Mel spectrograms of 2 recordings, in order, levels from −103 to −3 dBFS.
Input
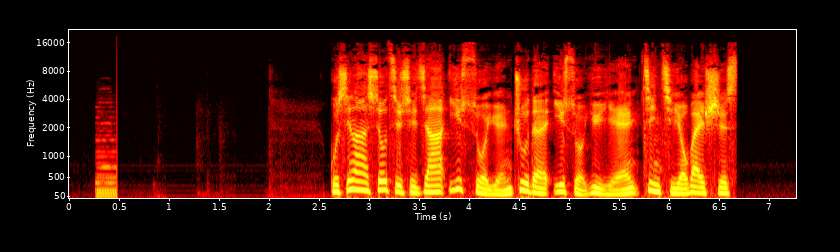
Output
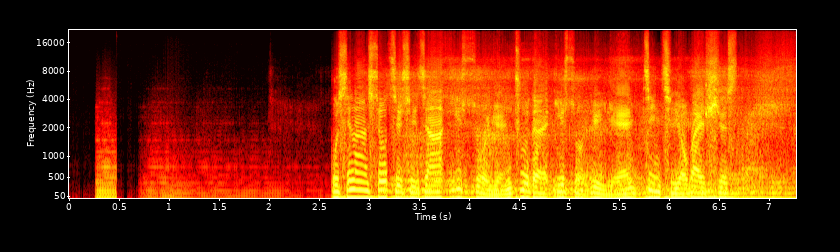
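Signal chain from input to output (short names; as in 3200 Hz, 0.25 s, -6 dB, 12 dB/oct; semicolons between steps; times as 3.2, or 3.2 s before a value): diffused feedback echo 0.578 s, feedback 50%, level -10 dB; half-wave rectifier; gain +8 dB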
